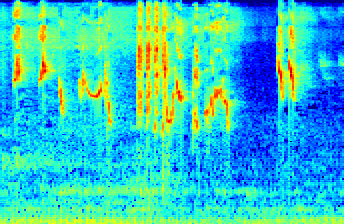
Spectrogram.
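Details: Oriental magpie-robin in agitated song: a few short sharp notes, then a dense burst of buzzy chattering and quick whistles, closing with two high chirps after a short pause.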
